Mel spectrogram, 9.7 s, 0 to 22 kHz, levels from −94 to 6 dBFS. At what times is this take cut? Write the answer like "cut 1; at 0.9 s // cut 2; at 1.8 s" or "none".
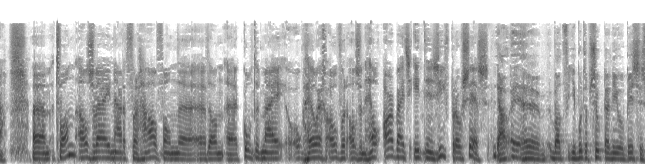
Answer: cut 1; at 3.1 s // cut 2; at 7.3 s // cut 3; at 8.4 s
